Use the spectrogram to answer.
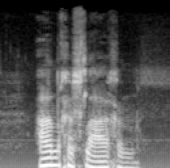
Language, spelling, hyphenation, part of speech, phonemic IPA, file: Dutch, aangeslagen, aan‧ge‧sla‧gen, adjective / verb, /ˈaːn.ɣəˌslaː.ɣə(n)/, Nl-aangeslagen.ogg
- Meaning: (adjective) 1. shaken, affected 2. excited, in a higher state of energy; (verb) past participle of aanslaan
